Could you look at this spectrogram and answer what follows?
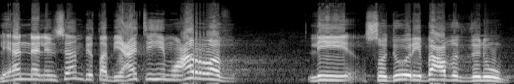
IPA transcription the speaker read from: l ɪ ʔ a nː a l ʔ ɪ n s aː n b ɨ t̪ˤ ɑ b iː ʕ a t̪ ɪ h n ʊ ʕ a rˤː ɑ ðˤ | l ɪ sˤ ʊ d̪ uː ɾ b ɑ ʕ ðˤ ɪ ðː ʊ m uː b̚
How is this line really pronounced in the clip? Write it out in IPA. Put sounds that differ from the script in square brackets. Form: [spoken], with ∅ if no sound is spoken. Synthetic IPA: l ɪ ʔ a nː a l ʔ ɪ n s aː n b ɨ t̪ˤ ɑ b iː ʕ a t̪ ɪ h [m] ʊ ʕ [ɑ] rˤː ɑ ðˤ | l ɪ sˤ ʊ d̪ uː ɾ b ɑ ʕ ðˤ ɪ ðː ʊ [n] uː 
